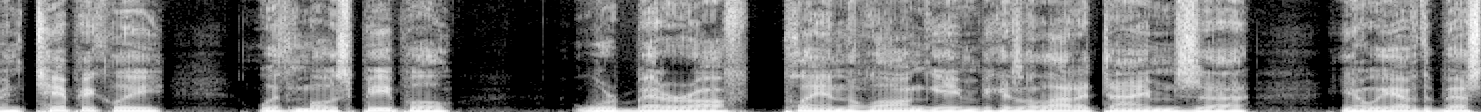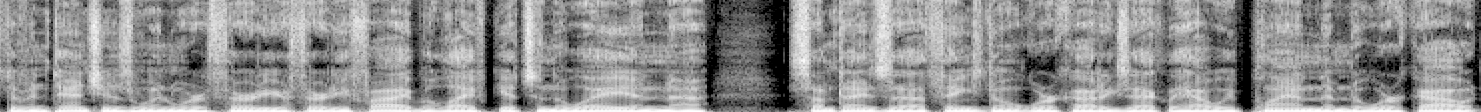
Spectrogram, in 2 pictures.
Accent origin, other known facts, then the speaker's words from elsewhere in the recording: Algona, Iowa, United States; came back to my hometown of Elgona, Iowa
